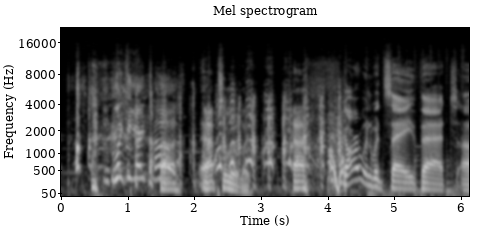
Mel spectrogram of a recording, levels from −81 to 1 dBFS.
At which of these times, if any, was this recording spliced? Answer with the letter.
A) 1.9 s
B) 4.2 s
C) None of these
B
